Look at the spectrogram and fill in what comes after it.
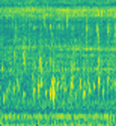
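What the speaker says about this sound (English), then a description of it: "I'm going to increase the water." A bathroom sink faucet runs steadily with water pouring into the basin during a stuck stopper plug repair, a soft continuous hiss with a few brief splashy spikes, close by and with no one talking.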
